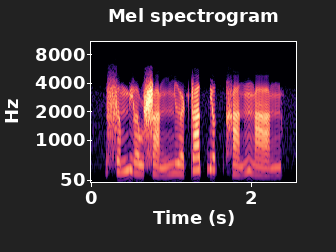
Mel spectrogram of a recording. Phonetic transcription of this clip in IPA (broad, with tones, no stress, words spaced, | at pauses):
sə˧˥mjə˨˩w ʂa˨˩˨ŋɲɨ˨˩ə̯ ʈa˦˥t̚jə˦˥k̚xa˨˩˦n ŋa˨˩˨ŋ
